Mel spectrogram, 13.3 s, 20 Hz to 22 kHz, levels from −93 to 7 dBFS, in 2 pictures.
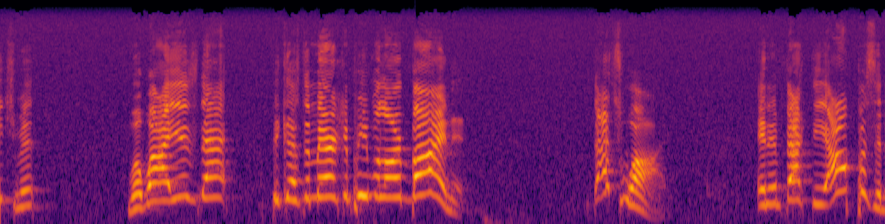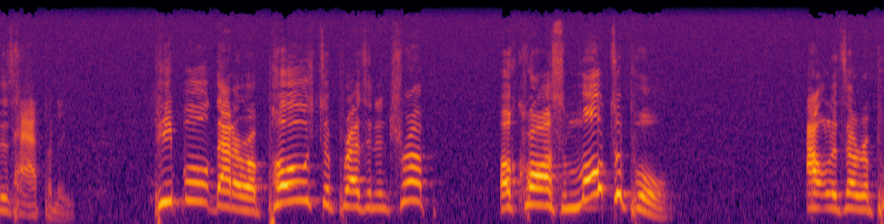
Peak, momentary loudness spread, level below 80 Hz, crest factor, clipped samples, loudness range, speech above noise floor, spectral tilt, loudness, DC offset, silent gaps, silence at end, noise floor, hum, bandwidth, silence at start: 0 dBFS; 15 LU; -52 dBFS; 18 dB; under 0.1%; 5 LU; 30 dB; -2 dB/octave; -16 LUFS; under 0.1%; none; 0 s; -46 dBFS; none; 19 kHz; 0.05 s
